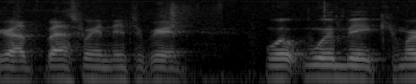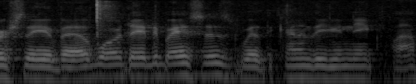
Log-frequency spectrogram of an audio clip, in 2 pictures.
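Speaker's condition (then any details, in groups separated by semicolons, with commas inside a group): ALS; voice impacted, reduced fluency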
